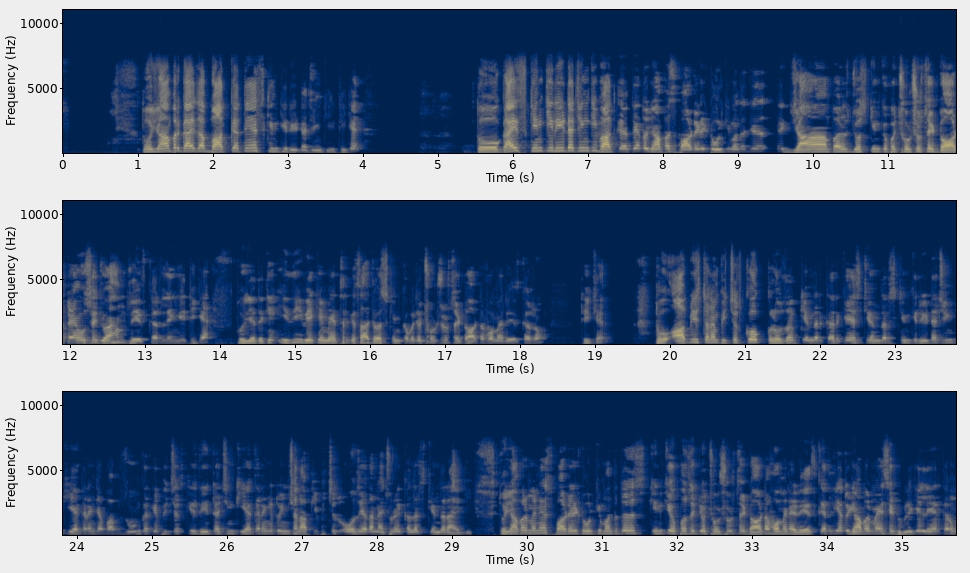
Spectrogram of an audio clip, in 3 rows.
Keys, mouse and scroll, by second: 4.8 F9, 6.0 click, 9.9 [, 10.4-11.1 click, 13.3 ], 13.6 click, 15.2 [, 15.7 click, 16.2 ], 16.7 click, 17.0 [, 17.2 click, 19.2 ], 19.9 [, 20.4 click, 21.1 scroll down 1, 22.4 click, 22.8 ], 23.1 click, 24.3 scroll up 1, 25.0 click, 25.9 [, 26.2 click, 26.5 ], 27.0 click, 29.6 right click, 29.8 click, 34.3-35.6 drag.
